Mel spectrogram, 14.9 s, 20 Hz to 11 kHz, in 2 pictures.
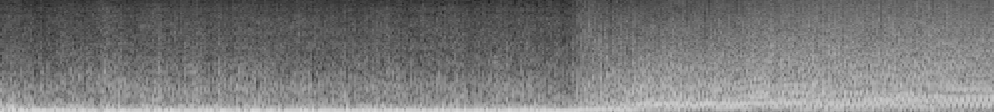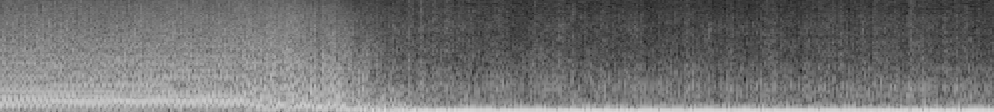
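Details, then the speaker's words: V8 after MSD 6AL-2 ignition install with Blaster 2 coil and billet MSD distributor, timing set: steady even idle at 1,000 RPM with one clean blip, 20 degrees initial with light spring, 35 total; normal idle. "it's idling at 1,000 RPM. I've got 20 degrees initial in it because I put a really, really light spring in the MSD distributor."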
